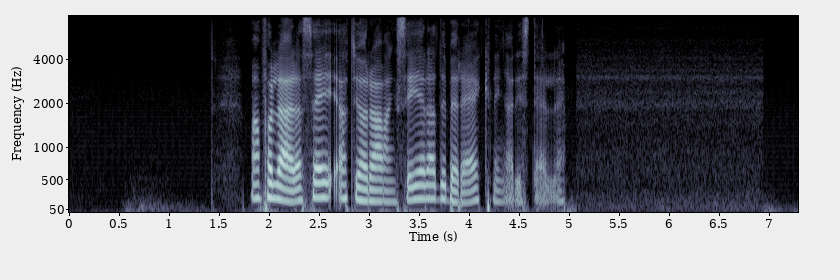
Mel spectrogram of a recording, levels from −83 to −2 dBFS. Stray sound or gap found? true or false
false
